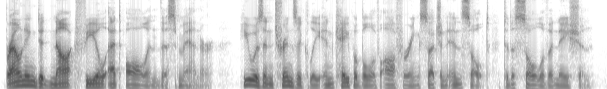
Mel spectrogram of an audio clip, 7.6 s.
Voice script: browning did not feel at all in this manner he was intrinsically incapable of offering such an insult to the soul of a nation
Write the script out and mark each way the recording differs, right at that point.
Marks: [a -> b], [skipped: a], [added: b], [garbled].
browning did not feel at all in this manner he was intrinsically incapable of offering such an insult to the soul of a nation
